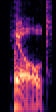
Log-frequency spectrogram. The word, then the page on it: hilt: American English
